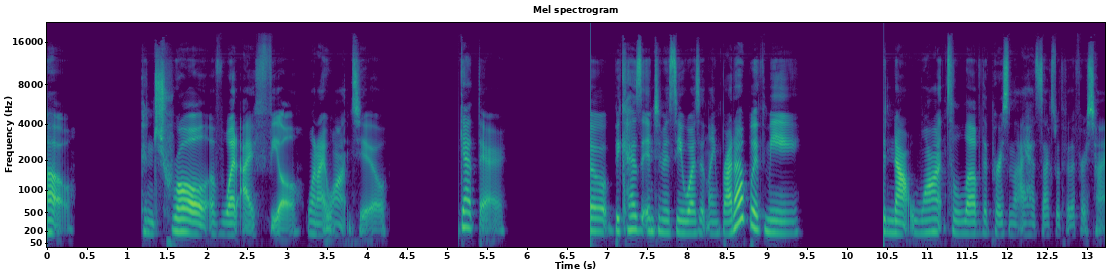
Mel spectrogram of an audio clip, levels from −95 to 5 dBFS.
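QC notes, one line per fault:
0.58–1.18 s, 4.60–5.14 s, 6.24–6.79 s, 9.89–10.45 s: clipped start after a pause. Each follows a silence of 0.31 to 0.55 s. The first 0.54 to 0.60 s of speech is missing, so words begin abruptly. The output likely sleeps in silence and wakes late.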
